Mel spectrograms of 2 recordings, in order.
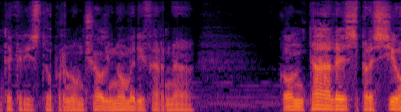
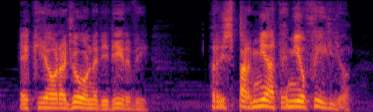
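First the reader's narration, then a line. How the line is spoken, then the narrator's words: Shouted. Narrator (Italian): gridò Mercedes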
